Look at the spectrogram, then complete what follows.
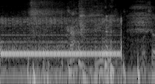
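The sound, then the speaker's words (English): A telephone tone sounds steadily for about a second and a half during a phone call that goes unanswered, then cuts off abruptly, with faint voices murmuring underneath. “Why is he not picking up his phone?”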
